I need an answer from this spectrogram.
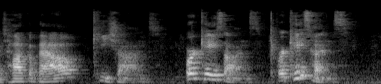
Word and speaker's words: Keeshond: talk about keyshots or caissons or case hunts technically caisson's the most proper way how to say it but it's spelled keyshawn so when we talk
